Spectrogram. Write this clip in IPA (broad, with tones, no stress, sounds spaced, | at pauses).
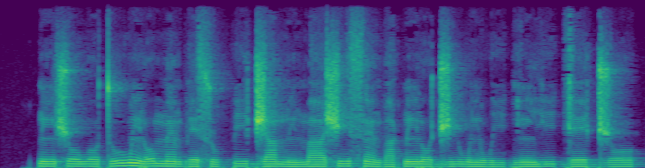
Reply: k͡p ĩ˨ ʃ o˧ w o˨ t u˨˦ w ĩ˦˨ ɾ o˨˦ m ɛ̃˧ b e˨ s u˨ k͡p i˧ d͡ʒ a˧ m ĩ˨ m a˧ ʃ i˦ s ɛ̃˦˨ b a˧ k͡p ĩ˦ ɾ o˧ d͡ʒ i˧ w ĩ˨ w i˨ ɡ ĩ˧ j i˦ ɡ e˦ d͡ʒ o˦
